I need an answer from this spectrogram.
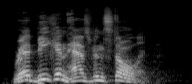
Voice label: Stolen Red, Announcer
